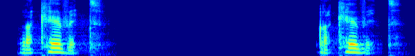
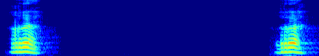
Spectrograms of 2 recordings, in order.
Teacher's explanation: This letter is pronounced differently than an English R. It's pronounced at the back of the throat instead of forward in the mouth.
